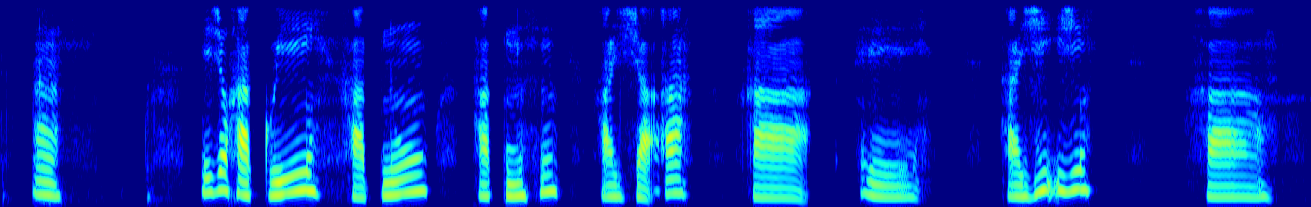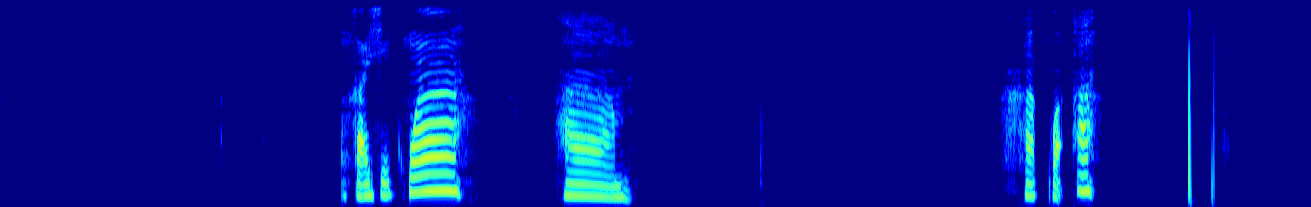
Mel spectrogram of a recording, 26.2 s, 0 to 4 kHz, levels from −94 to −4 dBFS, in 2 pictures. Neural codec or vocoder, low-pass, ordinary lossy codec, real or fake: none; 3.6 kHz; none; real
